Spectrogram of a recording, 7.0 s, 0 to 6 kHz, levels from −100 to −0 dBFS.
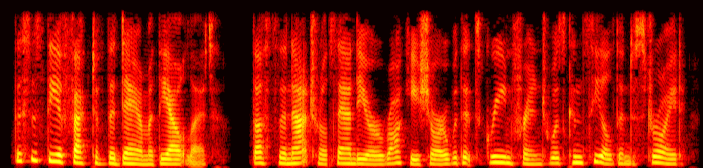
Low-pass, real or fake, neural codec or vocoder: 5.4 kHz; real; none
